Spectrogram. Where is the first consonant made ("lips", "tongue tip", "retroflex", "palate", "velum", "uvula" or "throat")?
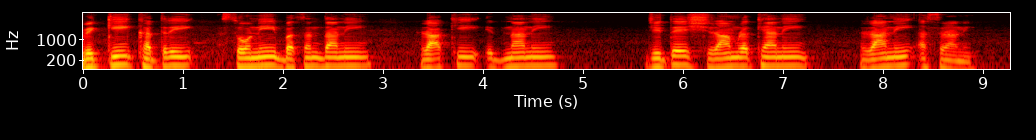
lips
